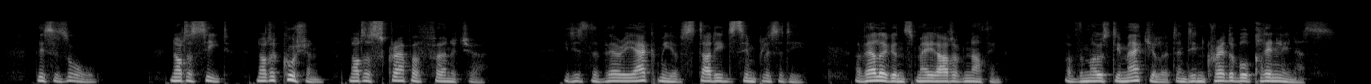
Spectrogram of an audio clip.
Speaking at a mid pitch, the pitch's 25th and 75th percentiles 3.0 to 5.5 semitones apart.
Yes: medium, 145 Hz; average, 4.2 semitones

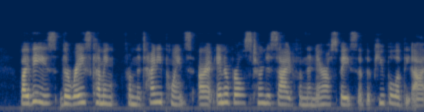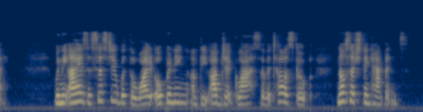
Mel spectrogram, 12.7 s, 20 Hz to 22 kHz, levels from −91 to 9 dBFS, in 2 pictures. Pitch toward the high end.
Yes: very high, 255 Hz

